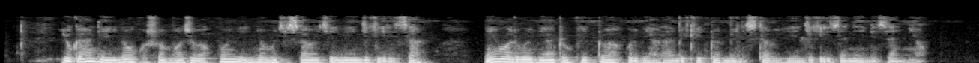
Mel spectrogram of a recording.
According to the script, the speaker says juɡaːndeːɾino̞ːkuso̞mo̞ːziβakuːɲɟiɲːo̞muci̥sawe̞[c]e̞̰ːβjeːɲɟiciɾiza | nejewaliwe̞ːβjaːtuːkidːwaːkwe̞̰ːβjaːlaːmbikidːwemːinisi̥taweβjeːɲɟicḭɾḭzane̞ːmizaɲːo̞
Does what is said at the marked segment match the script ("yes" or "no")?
yes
